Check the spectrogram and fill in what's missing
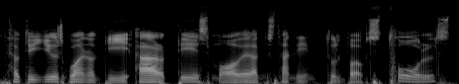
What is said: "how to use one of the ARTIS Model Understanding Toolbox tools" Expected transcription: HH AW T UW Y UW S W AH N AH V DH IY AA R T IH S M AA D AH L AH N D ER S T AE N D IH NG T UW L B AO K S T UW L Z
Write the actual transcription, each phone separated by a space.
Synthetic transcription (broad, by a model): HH AW T UW Y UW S W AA N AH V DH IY AA R T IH S M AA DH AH L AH N D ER S T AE N D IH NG T UW L B AO K S T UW L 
